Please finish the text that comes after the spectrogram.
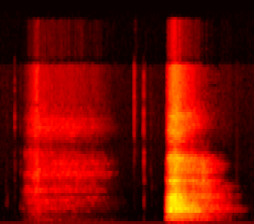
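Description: Two breaths during a guided relaxation exercise: a soft, drawn-out inhale, a pause, then a louder, fuller exhale like a sigh, close and clear over a low steady hum.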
